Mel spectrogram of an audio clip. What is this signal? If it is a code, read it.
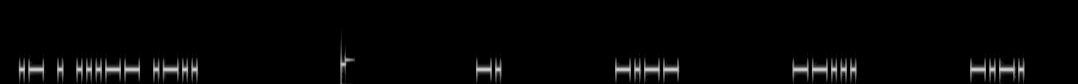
Morse code, heard as a keyed tone, about 25 wpm, spaced as for 11 wpm, 700 Hz. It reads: AE3L NY7C
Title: USA Call Signs - 4 Characters - 8x Character Spacing - 25wpm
